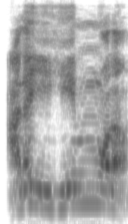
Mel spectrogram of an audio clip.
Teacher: আলাইহিম ওয়ালা, মিম মিম হচ্ছে মিমের শুকনা জায়গা, ওয়াও হচ্ছে দুই ঠোঁট গোল করে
